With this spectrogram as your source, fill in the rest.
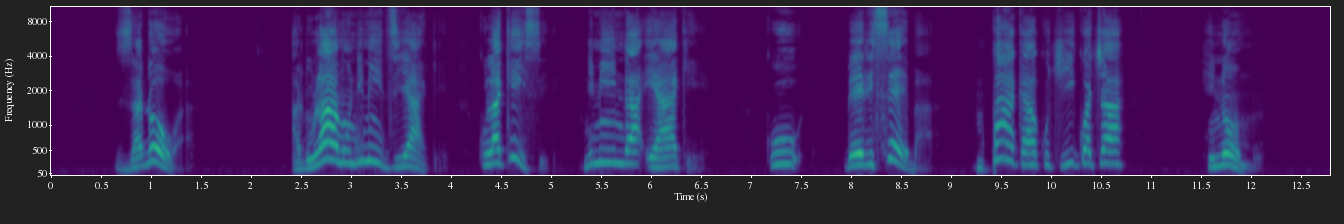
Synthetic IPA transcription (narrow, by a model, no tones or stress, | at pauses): zaɗɔwa̰ | aɗulamundimid͡zijakɛ̥ | kulakisi | ndimindajakɛ̰ | ku | ɓɛɾisɛɓa̰ | m̩pakakut͡ʃik̬wat͡ʃa | hinɔːmu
